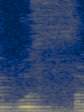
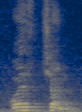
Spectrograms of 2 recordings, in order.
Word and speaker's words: question: इसे क्वेश्चन नहीं पढ़ते, इसे सन इसका प्रोनाउंसिएशन रॉन्ग है गाइस। इसे पढ़ते चन इज करेक्ट। क्वेश्चन बोलो, रिपीट करो, क्वेश्चन।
